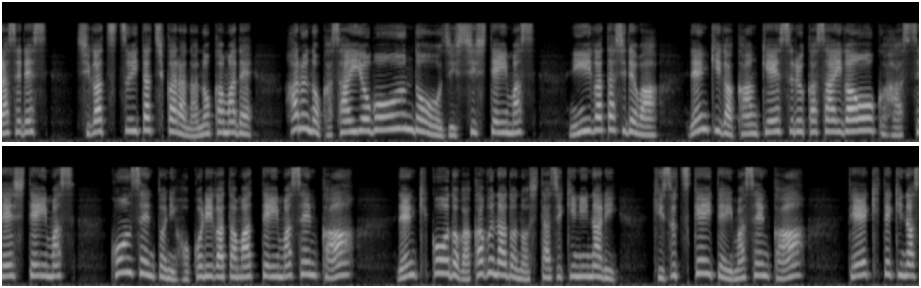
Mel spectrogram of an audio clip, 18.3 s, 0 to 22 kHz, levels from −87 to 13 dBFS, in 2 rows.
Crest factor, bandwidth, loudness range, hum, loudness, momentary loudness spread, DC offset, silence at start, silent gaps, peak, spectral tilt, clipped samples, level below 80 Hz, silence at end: 20 dB; 12 kHz; 2 LU; none; -25 LUFS; 8 LU; under 0.1%; 0 s; none; -6 dBFS; -1.5 dB/octave; under 0.1%; -66 dBFS; 0 s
